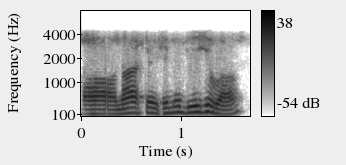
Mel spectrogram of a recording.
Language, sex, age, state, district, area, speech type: Assamese, male, 60+, Assam, Golaghat, rural, conversation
